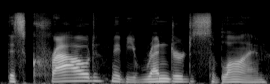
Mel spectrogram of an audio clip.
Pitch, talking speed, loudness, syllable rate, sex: 130 Hz, 135 wpm, -22 LUFS, 4.1 syllables/s, male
